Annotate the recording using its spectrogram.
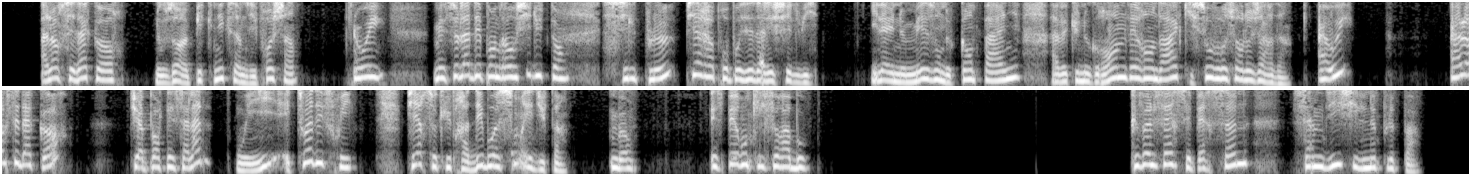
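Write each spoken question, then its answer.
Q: Que veulent faire ces personnes samedi s'il ne pleut pas?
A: Faire un pique-nique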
